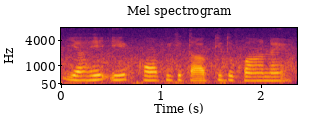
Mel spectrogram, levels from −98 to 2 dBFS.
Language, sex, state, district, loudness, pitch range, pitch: Hindi, female, Haryana, Jhajjar, -17 LUFS, 205-240 Hz, 230 Hz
